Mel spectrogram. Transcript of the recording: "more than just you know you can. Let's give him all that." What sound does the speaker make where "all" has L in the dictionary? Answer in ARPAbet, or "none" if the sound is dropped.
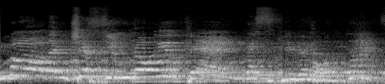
N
